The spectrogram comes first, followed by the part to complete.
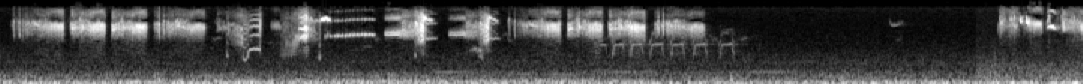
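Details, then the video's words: Anna's hummingbird perched on a branch, Golden Gate Park, San Francisco, California, giving high, grating, rhythmic buzzes mixed with sharp squeaks and a quick ticking series, then a quiet gap before another squeaky burst. "Anna's Hummingbird (Colibri) singing on a branch"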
